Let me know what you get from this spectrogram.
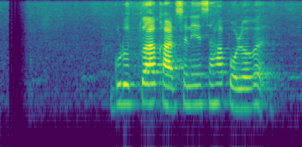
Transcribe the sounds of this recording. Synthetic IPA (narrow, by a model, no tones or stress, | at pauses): ɡuɾut̪ʋaːkaɾʃənəjəsaɦapoloʋə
